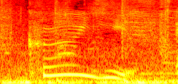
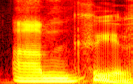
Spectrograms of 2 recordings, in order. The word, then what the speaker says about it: Kyiv: Kyiv. It was reduced to one syllable, so Kyiv. No, Kiev.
